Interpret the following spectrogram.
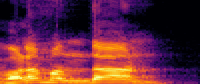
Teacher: வலம் வந்தான் என்பதில் மகர மெய்யெழுத்தை அடுத்து வருகின்ற வகர எழுத்து வருவதனால இந்த மகர மெய்யானது தனக்குரிய அரை மாத்திரை அளவிலிருந்து 1/4 மாத்திரையாக குறைந்து ஒலிக்கிறது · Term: மகர குறுக்கம்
